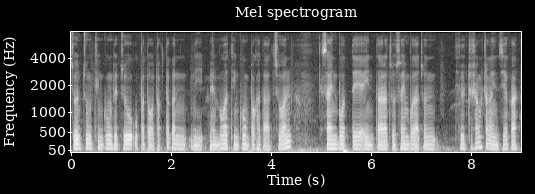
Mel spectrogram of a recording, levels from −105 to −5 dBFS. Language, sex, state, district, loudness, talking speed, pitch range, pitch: Mizo, male, Mizoram, Aizawl, -17 LUFS, 245 wpm, 90-105 Hz, 100 Hz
